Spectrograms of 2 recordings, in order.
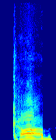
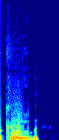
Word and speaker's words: Koob: Director of the National Institute on Alcohol Abuse and Alcoholism, NIAAA, George Cobb, or Koob, you could pronounce it either way, told the Daily Mail on Thursday the U.S.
